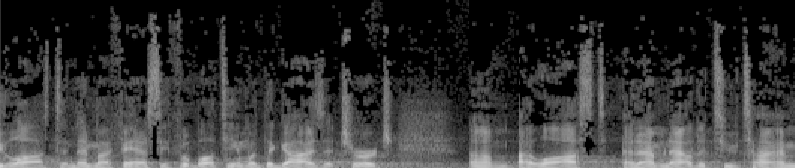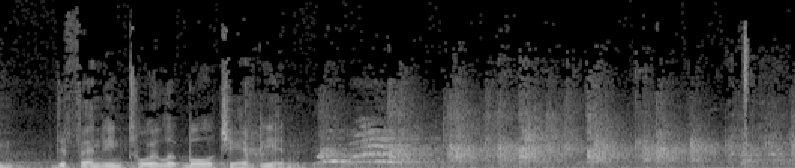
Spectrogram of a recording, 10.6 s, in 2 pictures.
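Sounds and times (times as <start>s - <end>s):
speech: 0.0s - 8.4s
small group of people cheering and clapping: 7.4s - 10.5s.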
